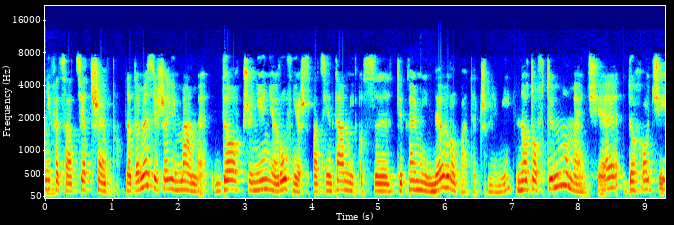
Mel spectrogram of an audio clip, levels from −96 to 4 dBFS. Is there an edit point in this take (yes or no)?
no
